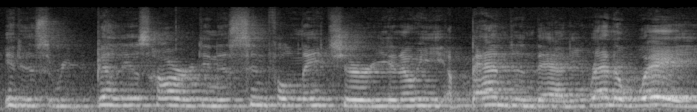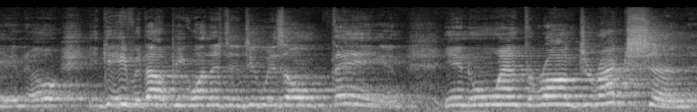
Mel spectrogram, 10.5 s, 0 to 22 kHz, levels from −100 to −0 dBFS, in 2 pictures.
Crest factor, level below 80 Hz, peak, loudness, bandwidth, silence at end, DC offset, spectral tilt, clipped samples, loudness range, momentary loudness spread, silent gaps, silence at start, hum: 18 dB; -52 dBFS; -6 dBFS; -25 LUFS; 16 kHz; 0 s; under 0.1%; -4.5 dB/octave; under 0.1%; 5 LU; 9 LU; none; 0 s; none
